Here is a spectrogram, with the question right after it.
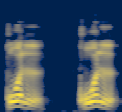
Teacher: Terindikasi di ujung pelafalan lam sukun bukan keluar bunyi konsonan al, tapi bunyi vokal eu. Eu tuh kalau di Sunda tuh ya, kalau di dalam bahasa Sunda tuh kul, kul. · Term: memantul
